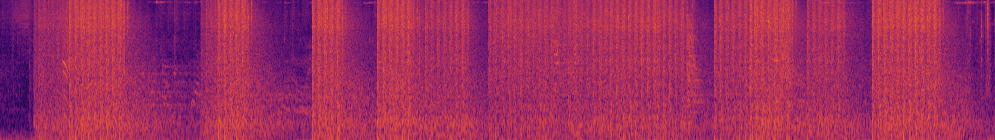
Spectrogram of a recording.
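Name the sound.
machine gun fire in the video game Metro Exodus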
